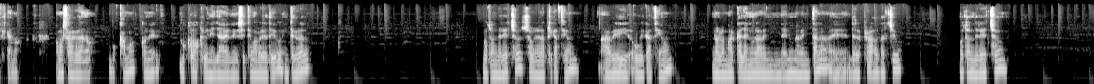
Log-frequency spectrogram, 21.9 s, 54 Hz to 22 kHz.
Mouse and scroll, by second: 2.3 click, 10.1 right click, 12.5 click, 18.9 right click.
